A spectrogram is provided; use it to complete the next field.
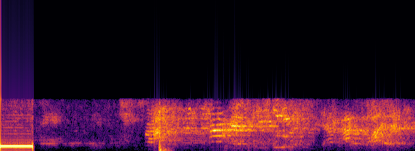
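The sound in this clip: A telephone line tone while placing a call: one short, loud, steady beep at the very start, then a voice talking.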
